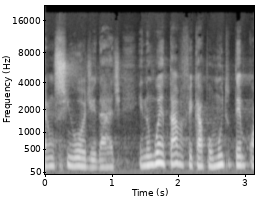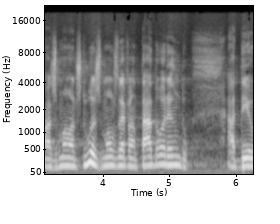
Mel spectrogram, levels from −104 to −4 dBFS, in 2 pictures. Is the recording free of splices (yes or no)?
yes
